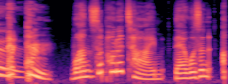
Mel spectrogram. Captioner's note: clears throat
